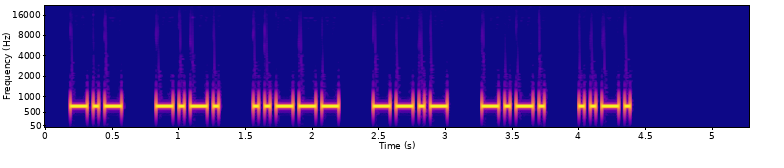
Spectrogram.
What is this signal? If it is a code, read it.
Morse code, heard as a keyed tone, about 28 wpm, spaced as for 20 wpm, 700 Hz. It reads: KC2QCF
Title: USA Call Signs - 2x Character Spacing - 28wpm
